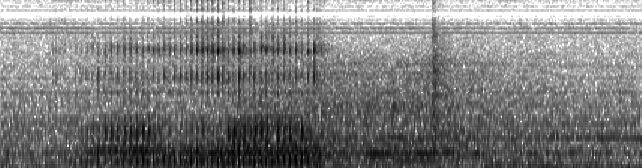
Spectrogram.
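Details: French bulldog puppy snoring while asleep after hard play, indoors; one long rattling, rasping snore of rapid fine pulses lasting about two seconds, then quieter fading breath and a brief click.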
